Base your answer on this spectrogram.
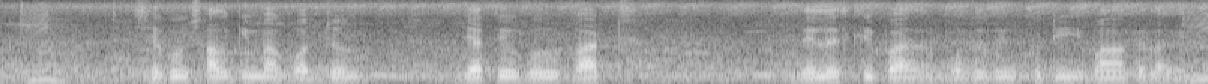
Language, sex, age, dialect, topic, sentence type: Bengali, male, 36-40, Northern/Varendri, agriculture, statement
